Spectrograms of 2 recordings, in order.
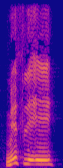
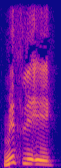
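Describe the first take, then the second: No difference in how they are said.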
